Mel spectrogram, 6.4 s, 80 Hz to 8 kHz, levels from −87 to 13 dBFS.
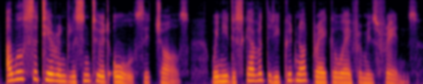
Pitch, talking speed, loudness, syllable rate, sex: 185 Hz, 215 wpm, -18 LUFS, 5.2 syllables/s, female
